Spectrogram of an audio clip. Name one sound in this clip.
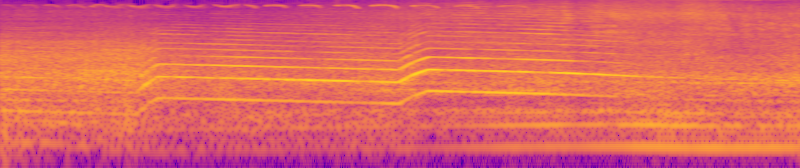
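A fire engine's air horn blares loudly, rising and then sliding down in pitch.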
